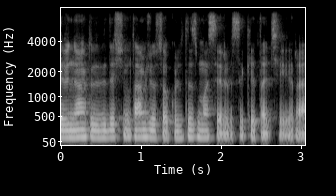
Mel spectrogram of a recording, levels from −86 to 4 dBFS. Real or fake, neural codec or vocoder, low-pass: real; none; 7.2 kHz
